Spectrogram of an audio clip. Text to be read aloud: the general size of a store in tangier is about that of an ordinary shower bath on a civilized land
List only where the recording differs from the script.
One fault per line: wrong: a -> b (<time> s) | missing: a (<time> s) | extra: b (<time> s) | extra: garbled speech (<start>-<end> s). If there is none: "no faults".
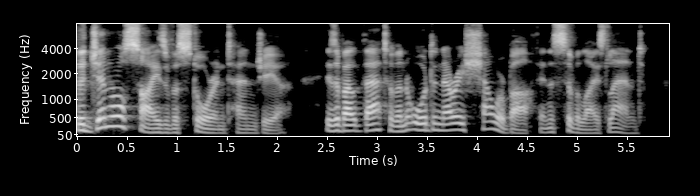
wrong: on -> in (4.6 s)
